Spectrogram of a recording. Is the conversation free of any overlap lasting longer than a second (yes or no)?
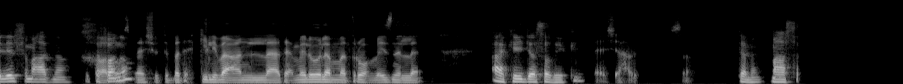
yes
